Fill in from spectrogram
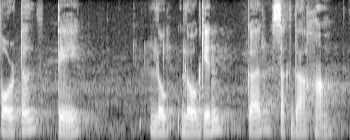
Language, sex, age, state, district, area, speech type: Punjabi, male, 18-30, Punjab, Kapurthala, urban, read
